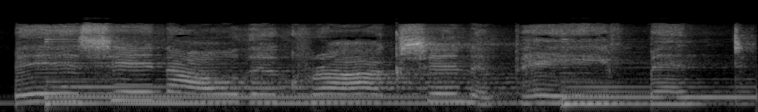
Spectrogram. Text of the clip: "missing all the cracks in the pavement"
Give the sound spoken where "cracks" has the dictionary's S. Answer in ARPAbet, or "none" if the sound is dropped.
SH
